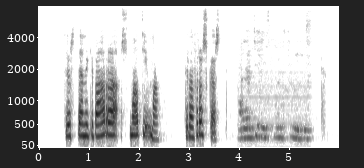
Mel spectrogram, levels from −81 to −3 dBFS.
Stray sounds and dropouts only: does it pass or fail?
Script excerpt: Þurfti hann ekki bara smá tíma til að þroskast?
fail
